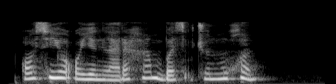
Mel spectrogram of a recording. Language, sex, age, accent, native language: Uzbek, female, 19-29, Sirdaryo, Uzbek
